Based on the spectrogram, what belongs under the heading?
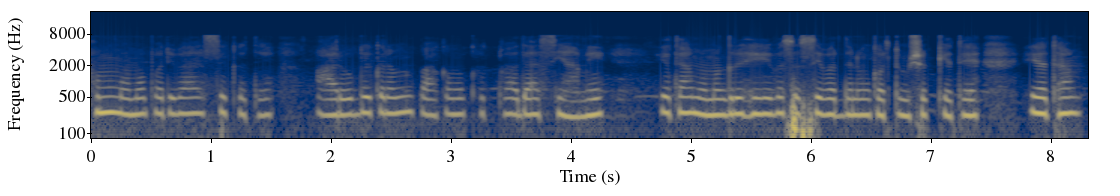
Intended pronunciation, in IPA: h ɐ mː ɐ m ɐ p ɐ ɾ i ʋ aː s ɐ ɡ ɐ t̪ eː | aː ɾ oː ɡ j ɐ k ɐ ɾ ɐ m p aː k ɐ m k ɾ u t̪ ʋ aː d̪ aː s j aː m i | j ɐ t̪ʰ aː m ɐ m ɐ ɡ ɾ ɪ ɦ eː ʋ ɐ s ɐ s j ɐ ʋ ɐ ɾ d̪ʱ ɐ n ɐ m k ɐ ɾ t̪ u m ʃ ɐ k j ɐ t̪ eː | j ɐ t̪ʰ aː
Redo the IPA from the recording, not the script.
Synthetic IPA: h ɐ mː ɐ m ɐ p ɐ ɾ i ʋ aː s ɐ k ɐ t̪ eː | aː ɾ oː ɡ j ɐ k ɐ ɾ ɐ m p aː k ɐ m k ɾ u t̪ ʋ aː d̪ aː s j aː m i | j ɐ t̪ʰ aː m ɐ m ɐ ɡ ɾ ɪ ɦ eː ʋ ɐ s ɐ s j ɐ ʋ ɐ ɾ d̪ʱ ɐ n ɐ m k ɐ ɾ t̪ u m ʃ ɐ k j ɐ t̪ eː | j ɐ t̪ʰ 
